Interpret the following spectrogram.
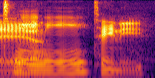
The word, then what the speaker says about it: Teini: Because the first word, I told myself it rhymes with like pain or obtain. So Yeah. Taney.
